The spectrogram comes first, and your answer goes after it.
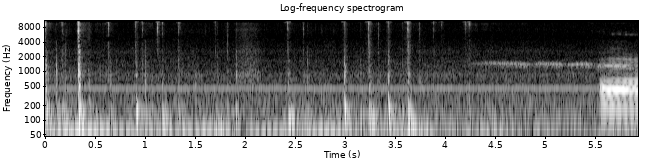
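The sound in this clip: Typing on a computer keyboard: many quick, light key clicks at an even pace over a faint steady hum.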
